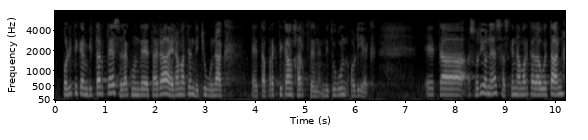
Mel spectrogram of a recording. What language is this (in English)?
Basque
